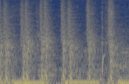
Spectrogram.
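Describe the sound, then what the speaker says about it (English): An onion is chopped in a cooking video game: a quick, steady run of soft knife thuds, about eight evenly spaced cuts over a low background hum. "need to chop an onion"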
